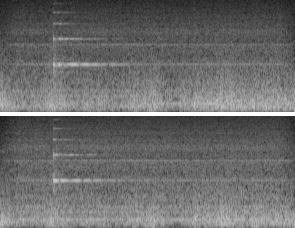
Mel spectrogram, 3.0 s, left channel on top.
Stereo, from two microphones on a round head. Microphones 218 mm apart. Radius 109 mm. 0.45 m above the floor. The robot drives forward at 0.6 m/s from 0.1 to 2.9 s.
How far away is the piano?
About 0.6 m.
